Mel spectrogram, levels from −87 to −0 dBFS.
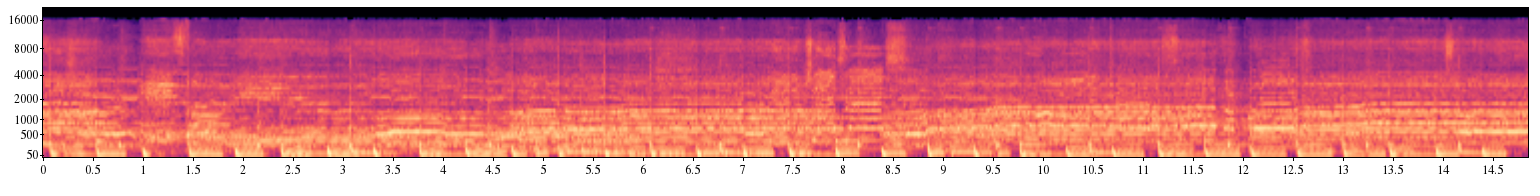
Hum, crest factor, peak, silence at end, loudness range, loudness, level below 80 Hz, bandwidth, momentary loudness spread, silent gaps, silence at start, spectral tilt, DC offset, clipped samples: none; 10 dB; 0 dBFS; 0 s; 1 LU; -11 LUFS; -20 dBFS; 17 kHz; 2 LU; none; 0 s; -4 dB/octave; 0.2%; under 0.1%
